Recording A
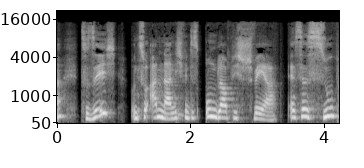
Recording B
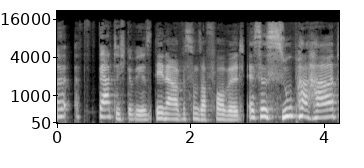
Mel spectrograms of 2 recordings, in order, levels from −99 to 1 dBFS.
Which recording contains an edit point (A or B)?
B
